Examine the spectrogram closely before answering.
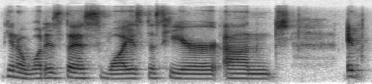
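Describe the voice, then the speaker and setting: A woman's voice: deep voice, steady tone, slow pace, a bit bright. An Irish woman chatting as a guest, rambling and self-deprecating, laughing often between thoughts. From Ireland. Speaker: guest zine maker. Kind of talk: casual video-call interview.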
